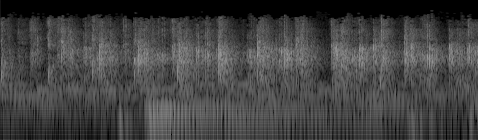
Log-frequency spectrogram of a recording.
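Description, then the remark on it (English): A crowd claps hands for God during a sermon, a dense, steady burst of applause lasting several seconds, with a low sustained musical tone humming underneath through the middle. “Clap your hands for God.”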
